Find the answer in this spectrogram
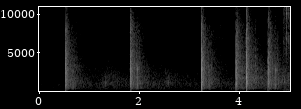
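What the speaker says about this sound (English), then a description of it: "Russian forces just tossing out random fire" Gunfire in the Squad video game: six sharp, echoing reports with ringing tails, spaced over about five seconds with two close together near the end, heard alone and sounding fairly distant.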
